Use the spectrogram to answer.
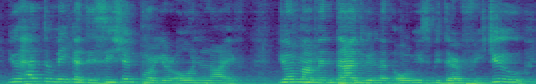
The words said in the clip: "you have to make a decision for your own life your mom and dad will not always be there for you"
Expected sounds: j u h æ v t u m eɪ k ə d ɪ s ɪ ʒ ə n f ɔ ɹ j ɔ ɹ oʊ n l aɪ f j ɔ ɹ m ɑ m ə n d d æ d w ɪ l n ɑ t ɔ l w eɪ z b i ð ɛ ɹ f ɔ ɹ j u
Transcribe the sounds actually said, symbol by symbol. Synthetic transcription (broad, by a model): j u h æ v t u m eɪ k ə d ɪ s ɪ s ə n f ɔ ɹ j ɔ ɹ oʊ n l aɪ f j ɔ ɹ m ɑ m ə n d d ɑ d w ɪ l n ɑ t ɔ l w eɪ s b i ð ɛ ɹ f ɔ ɹ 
